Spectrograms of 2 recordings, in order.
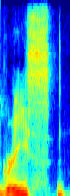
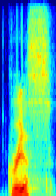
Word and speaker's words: Gris: I think it's called I think it's pronounced Greece. Gris.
